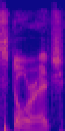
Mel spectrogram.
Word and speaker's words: Storj: how you say it storage which is spelled sto RJ but it pronounced storage and Merkle trees yes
